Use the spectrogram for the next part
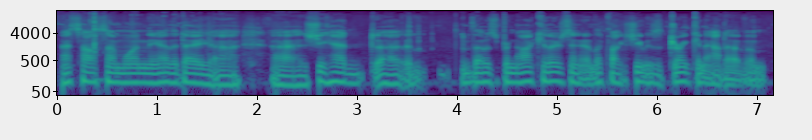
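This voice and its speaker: Low gravelly halting man. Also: steady tone, a little mellow. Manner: halting, full of uh and um. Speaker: roleplay streamer playing an old relative. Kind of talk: in-character roleplay chat.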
